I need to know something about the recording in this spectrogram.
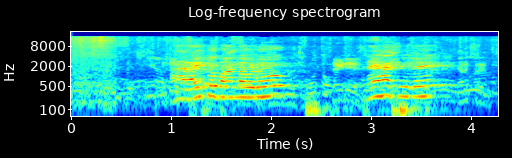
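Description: A man speaks loudly and with emotion close by.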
